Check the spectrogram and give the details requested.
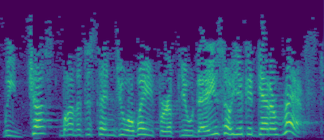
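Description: An American actress playing a sensible, wry, exasperated but affectionate wife in a 1940s radio sitcom. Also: female voice, high voice, quick pace, close to an everyday voice. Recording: dull, noisy 1940s radio recording.

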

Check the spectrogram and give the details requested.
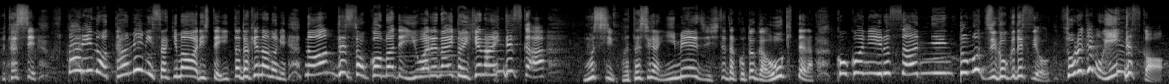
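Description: A woman's voice: very high voice, sing-song, quick pace, few pauses, sharp tone, heavily acted. A woman playing an anxious, earnest young woman who sees three seconds ahead and narrates her own story in a radio drama. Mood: indignant. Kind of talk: radio drama acting with first-person narration.

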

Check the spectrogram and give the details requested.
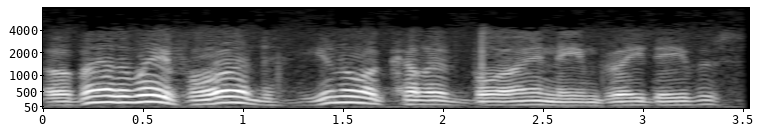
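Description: A man playing a brisk, matter-of-fact county sheriff in a 1930s radio drama. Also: lowish voice, natural voice. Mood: businesslike. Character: businesslike male county sheriff running his office. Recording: tinny, narrow old radio recording.

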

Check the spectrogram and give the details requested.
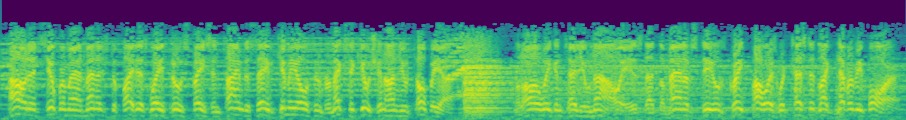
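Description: A male serial announcer in dramatic 1940s radio style, emphatic and full of suspense. His pitch is high, and loud music plays behind a muffled recording.

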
